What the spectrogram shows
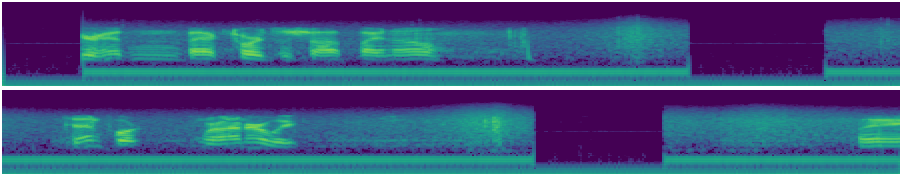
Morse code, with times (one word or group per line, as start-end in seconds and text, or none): none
